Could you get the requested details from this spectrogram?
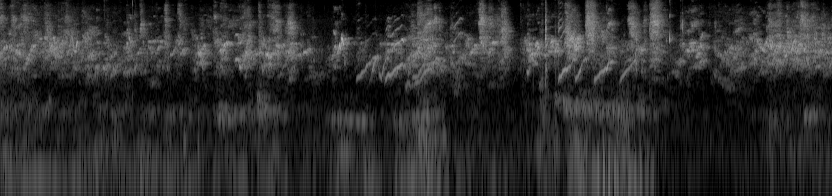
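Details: Pet budgies warbling in a busy stream of chirps, rapid rising and falling squeaky notes and buzzy twitters, with brief dips in loudness around three and five seconds.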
